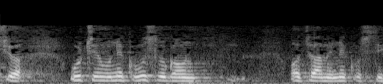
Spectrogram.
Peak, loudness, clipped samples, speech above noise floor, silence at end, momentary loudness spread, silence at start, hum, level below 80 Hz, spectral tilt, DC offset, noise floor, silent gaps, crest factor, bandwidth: 0 dBFS; -14 LUFS; under 0.1%; 22 dB; 0 s; 20 LU; 0 s; none; -40 dBFS; -8 dB/octave; under 0.1%; -35 dBFS; none; 14 dB; 6.6 kHz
